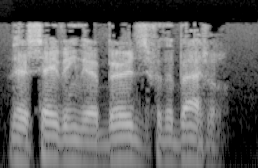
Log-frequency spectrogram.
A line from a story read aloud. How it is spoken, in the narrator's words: Stilgar said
